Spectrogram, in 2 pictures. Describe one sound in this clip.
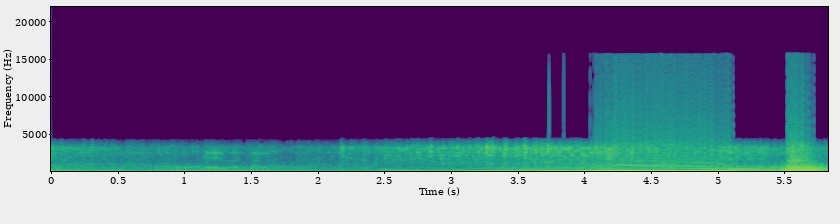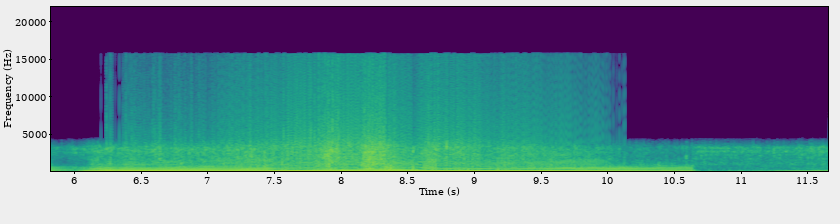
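A rally car engine roars loudly as it speeds past close by, revving up and down through the gears.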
